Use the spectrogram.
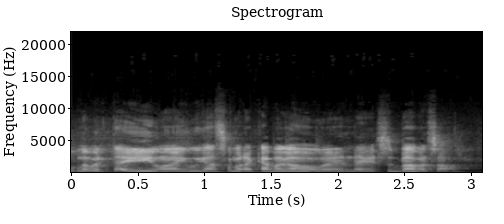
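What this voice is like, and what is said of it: Put-on Italian-American mobster accent. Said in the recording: “Talking Italian, man. That makes me miss the old show, The Sopranos. ... I'm not speaking Italian. ... Gibberish.”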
